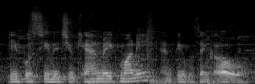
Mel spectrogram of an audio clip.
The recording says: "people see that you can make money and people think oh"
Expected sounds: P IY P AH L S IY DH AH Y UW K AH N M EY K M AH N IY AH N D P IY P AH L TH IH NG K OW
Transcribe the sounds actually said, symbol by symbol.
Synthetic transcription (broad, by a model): P IY P L S IY DH AH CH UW K AH N M EY K M AH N IY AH N P IY P L TH IH NG K OW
